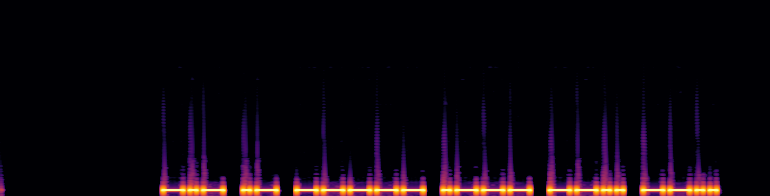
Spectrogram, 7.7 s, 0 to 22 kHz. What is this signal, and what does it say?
Morse code, heard as a keyed tone, about 20 wpm, 700 Hz. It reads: KA0JZZ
